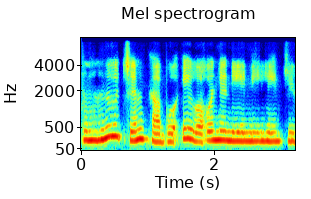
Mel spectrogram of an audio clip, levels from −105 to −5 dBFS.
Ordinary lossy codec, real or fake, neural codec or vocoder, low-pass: none; fake; codec, 16 kHz, 1 kbps, FreqCodec, smaller model; 7.2 kHz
